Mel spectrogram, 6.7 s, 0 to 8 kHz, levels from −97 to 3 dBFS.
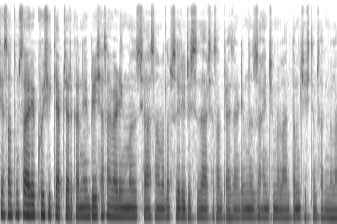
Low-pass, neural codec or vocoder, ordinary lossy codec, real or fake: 7.2 kHz; none; none; real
